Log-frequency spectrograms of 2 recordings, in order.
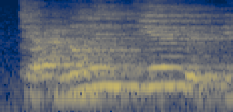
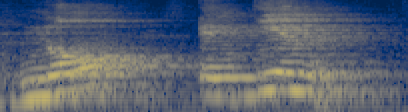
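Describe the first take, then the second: First: Said in the usual way. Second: "no entiende" drawn out very slowly; slow emphasis. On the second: Shown as a demonstration. Preacher to congregation, slow stressed "no entiende". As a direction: stretch out "no entiende" slowly for weight.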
